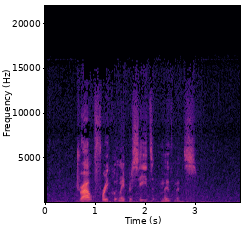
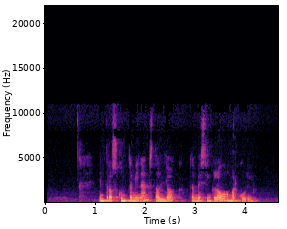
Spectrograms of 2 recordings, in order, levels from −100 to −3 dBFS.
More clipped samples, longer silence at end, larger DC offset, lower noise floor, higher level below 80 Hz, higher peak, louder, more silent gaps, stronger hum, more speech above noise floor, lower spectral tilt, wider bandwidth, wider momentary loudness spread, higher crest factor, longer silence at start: neither; first, 0.7 s vs 0.4 s; neither; first, -70 dBFS vs -62 dBFS; second, -72 dBFS vs -60 dBFS; second, -18 dBFS vs -10 dBFS; second, -41 LUFS vs -26 LUFS; neither; neither; second, 27 dB vs 37 dB; second, -1.5 dB/octave vs -8.5 dB/octave; first, 16.5 kHz vs 9.8 kHz; first, 19 LU vs 12 LU; first, 26 dB vs 16 dB; second, 0.6 s vs 1.1 s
